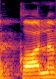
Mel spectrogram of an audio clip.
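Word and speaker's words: column: इसी तरह कॉलम में एम के बाद एन है तो एन प्रोनाउंस नहीं किया जाएगा।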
